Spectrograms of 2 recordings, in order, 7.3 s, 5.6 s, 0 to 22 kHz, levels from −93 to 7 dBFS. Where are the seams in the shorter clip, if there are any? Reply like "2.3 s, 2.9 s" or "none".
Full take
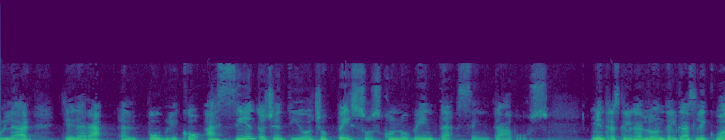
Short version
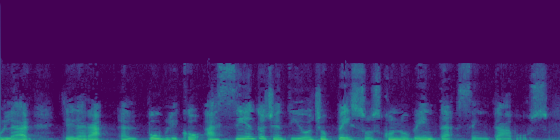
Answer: none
